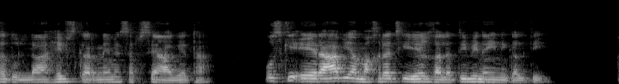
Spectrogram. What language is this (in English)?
Urdu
